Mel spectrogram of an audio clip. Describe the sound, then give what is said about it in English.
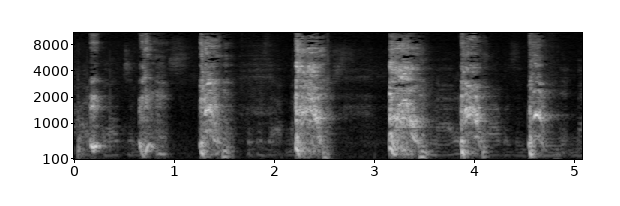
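A string of seven short, raspy coughs, each a separate loud burst with brief quiet gaps between, and no talking. “Excuse my little cough.”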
